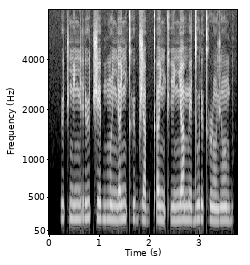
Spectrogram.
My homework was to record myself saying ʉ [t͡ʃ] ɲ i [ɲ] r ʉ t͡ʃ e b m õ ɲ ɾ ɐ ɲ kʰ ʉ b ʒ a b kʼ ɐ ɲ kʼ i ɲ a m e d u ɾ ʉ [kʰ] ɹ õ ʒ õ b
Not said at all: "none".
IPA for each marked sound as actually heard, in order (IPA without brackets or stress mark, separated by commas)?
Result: t͡ʃ, ɲ, kʰ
